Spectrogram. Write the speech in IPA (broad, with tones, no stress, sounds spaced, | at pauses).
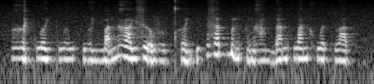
ɣ ə̰˧˨ j k w ə˧˩ j k w ə̤˨˩ w h w ə̤˨˩ j m a̰˧˥ n ɣ a˨˦ j z ɨ̰˧˨ ə̯ v ə̤˨˩ w t̪ʰ ə̰˧˨ j ʔ | z a˦˥ t̚ ɓ ə̰˧˨ n k ə̰˧˨ n ɣ a̤˨˩ m ɗ a˧ n k w a˨˦ n h w ə˨˩ t̚ v a˨˩ t̚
